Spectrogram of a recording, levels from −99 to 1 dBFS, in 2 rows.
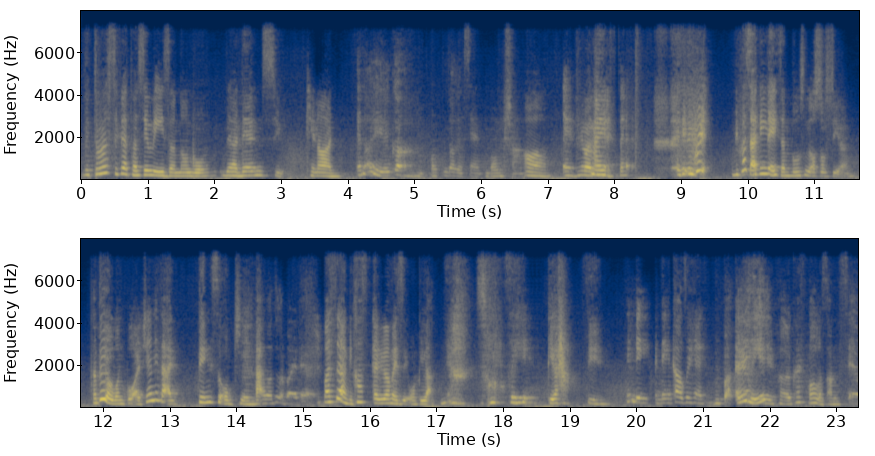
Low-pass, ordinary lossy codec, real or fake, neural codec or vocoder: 7.2 kHz; none; fake; codec, 16 kHz, 0.5 kbps, X-Codec, HuBERT features, trained on general audio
